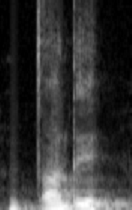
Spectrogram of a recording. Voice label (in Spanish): rueda, Otomí, hombre; Movimiento; INALI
